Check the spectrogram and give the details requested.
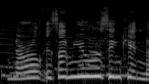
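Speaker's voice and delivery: high and loud kitten voice; high cute kitten voice. Acted. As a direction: squeak it like a kitten. Reads Lolly's catchphrase.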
